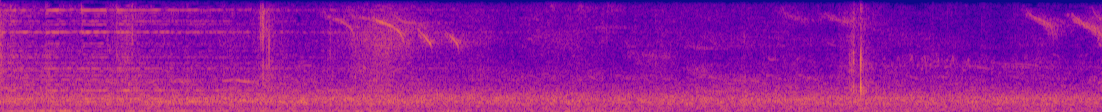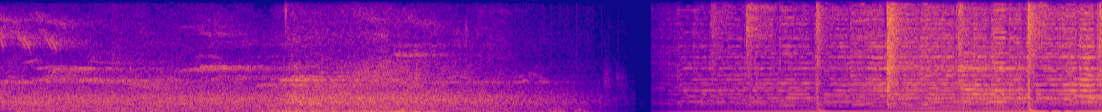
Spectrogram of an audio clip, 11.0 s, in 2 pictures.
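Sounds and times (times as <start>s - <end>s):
rushing outdoor air: 0.0s - 8.7s
small birds chirping: 1.2s - 8.6s.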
